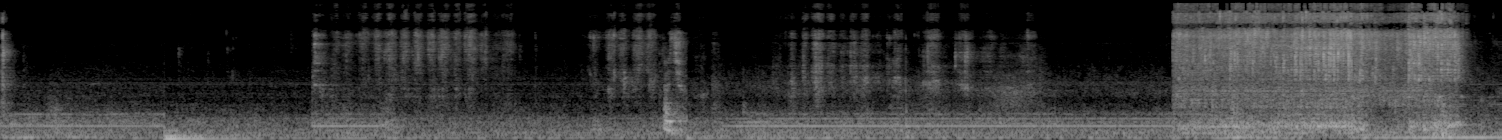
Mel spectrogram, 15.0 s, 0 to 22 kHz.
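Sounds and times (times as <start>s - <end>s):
tap water running into sink: 11.8s - 14.7s.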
